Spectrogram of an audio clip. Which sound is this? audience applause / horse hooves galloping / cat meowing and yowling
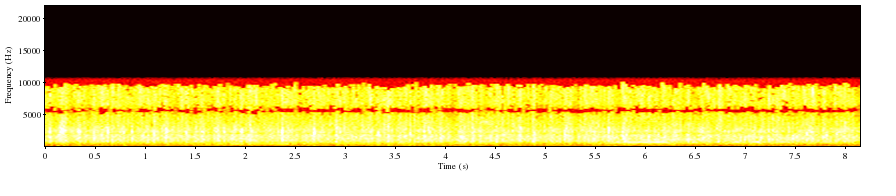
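audience applause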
